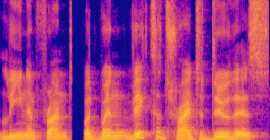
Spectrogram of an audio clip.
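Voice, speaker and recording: The setting is quiet. A man talks in a non-native accent. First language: not English. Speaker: skateboarding youtuber. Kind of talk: video voiceover tutorial. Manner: casual.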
